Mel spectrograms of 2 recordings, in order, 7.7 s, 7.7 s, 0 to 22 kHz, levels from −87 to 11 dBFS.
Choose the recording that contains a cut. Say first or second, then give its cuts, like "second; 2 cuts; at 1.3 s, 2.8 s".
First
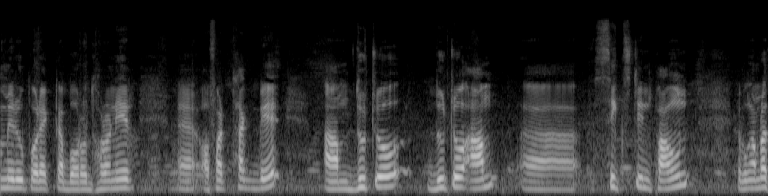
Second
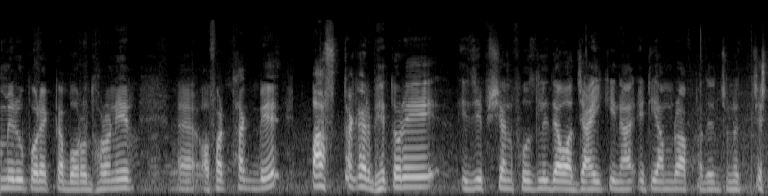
second; 2 cuts; at 2.9 s, 4.6 s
